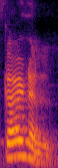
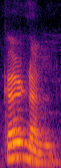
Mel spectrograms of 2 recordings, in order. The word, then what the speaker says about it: colonel: But maybe somebody can pronounce it as a colonal but it is not conal. It is kernel. Colonel.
